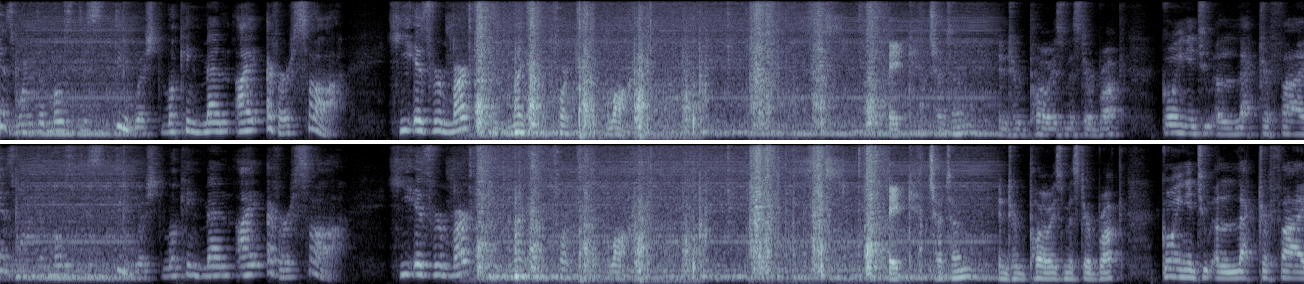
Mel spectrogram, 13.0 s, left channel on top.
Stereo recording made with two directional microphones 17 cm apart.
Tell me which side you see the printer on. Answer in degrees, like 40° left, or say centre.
10° right.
